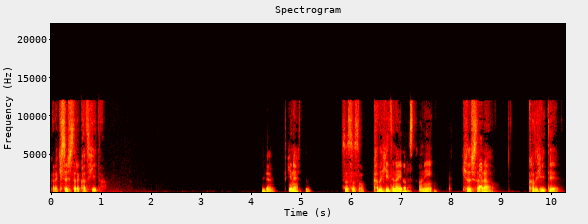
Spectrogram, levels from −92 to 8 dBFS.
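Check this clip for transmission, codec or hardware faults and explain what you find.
One fault: a brief stutter in the speech at 8.56 to 8.62 s, where a tiny slice of sound plays three times in a row. These are repeated frames. A single 24 ms compressed block was written or sent more than once, so the decoder played it again twice. The speech runs 48 ms longer than it should.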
